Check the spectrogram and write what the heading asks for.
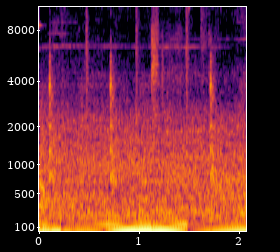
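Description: Regular ticking, about two ticks a second, over a low rumble that swells and fades.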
